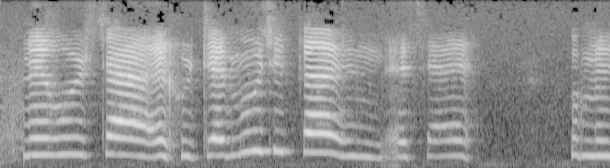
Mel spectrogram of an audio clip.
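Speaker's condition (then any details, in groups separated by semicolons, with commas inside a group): Cerebral palsy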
